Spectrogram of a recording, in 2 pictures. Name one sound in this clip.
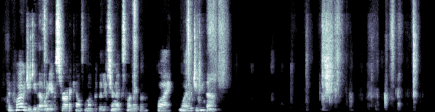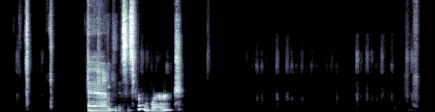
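Stiff paper rustles and crinkles softly close by.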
